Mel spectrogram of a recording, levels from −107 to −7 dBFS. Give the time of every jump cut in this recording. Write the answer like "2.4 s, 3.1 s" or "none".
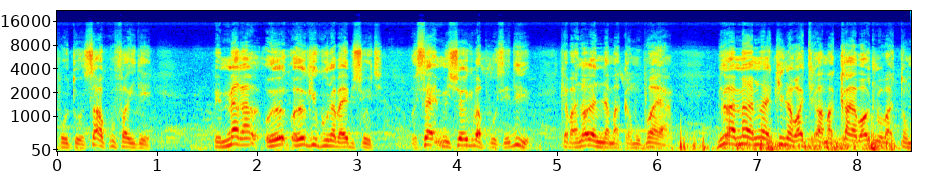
none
